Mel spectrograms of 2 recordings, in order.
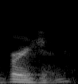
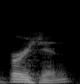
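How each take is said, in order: No difference in how they are said.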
